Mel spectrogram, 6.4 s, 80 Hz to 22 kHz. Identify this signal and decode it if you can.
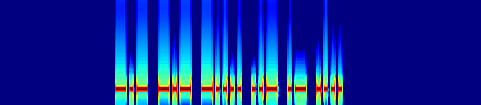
Morse code, heard as a keyed tone, about 25 wpm, 700 Hz. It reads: KK6UAH
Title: USA Call Signs - 6 Characters - Repeated 3x - 25wpm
